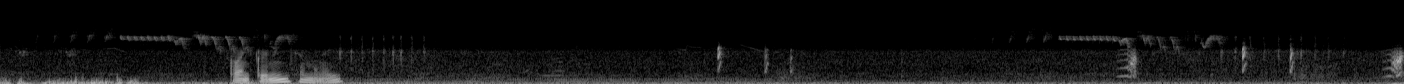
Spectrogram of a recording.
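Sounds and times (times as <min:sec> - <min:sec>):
low background noise: 0:00.0 - 0:14.0
birds chirping: 0:00.2 - 0:04.4, 0:06.6 - 0:08.1, 0:09.7 - 0:14.0
bird high trill: 0:10.2 - 0:12.5.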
